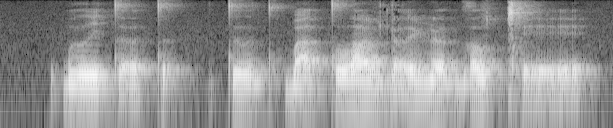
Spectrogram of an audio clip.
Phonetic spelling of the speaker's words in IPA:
ɓɯ˥i̯tə̰˩t | tɯ˩tɓa̰˥tlˠa˧ɖɽə̰˧i̯ ɳə˩ɡʌ˥u̯ǀʰḛ˩

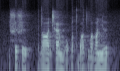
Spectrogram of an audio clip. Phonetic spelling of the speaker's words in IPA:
ɬɪɬɪ | dɑːcʰæmɔ̰ bətˤbɑtˤ ðˤəðˤiɲɪ

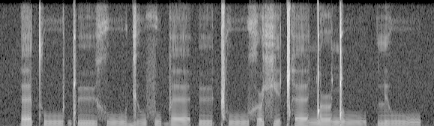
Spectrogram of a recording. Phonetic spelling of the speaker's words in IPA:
ɛ tʰuː ǃʼyː xuː ɡʲuːfubɛː | yːǁʰuːxə˞ xʲeǁʰɛː ŋ͡ǃə˞ŋ͡ǃuː | lʲuː

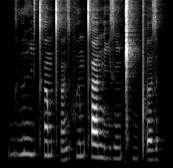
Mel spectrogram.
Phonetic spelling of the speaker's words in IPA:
bʱɨ˥ɦi˥ tʰɐ̃˥mtʰɐ̃˨˥zfɨ˥mtʰa˥ ni˥zĩ˥ǁʰi˥pʼɐ˥z

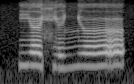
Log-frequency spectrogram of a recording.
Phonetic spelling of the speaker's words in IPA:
jəfʲɤ ʎɤ

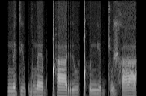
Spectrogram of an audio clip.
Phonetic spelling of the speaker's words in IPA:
metʲɯːpɡumɛːb ǃʰaːrʲuːǃʰɯ nʲeb cuʒxaː

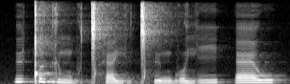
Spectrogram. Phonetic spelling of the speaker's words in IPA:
y˥ǃɯ˥ɡʲu˩ mbo̤˩ǀʰæ˩ ji̤˩ǀʰy˩mbo˩ ji˥ | æ˥w

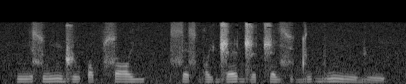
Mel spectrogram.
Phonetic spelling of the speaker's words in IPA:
ɲəsuɲɖ͡ʐu ʔɔbsɔj | sɛsɡɔjɖ͡ʐɛɖ͡ʐɛ ʈ͡ʂɛjsʉdu buɲəɲbʉɲ

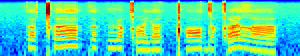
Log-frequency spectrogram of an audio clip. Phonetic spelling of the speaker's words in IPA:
kɐǀʰɐː kɐkɨːqʼɐ̃jɐ ǃʰɒ dɨqʼe ʁa

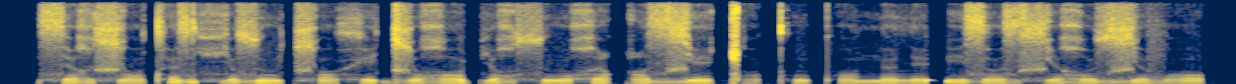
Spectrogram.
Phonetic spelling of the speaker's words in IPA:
seʁɕɔtʰəz fʲɔzut͡ɕʰɔ xed͡ʑuʁɔpʲuʁ suχi qezʑeɡ͡ǁɔ kʰupʰɔnəle ʔiz ɤzɕi ʁuzʑəvɔ

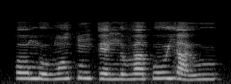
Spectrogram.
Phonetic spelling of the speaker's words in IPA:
ɔ˧mo˨vɔ̃˦k͡pũ˦˨ kɛ˨ŋə˨va˧ poː˦ja˨ ɣu˧

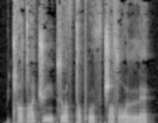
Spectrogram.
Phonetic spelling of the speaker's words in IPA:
cʰudˤɛjt͡ʃyɲ t͡soθtˤi pʼoθt͡ʃisˤyo̯lːɛ

